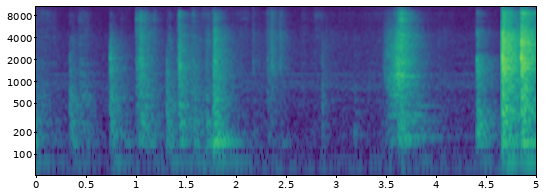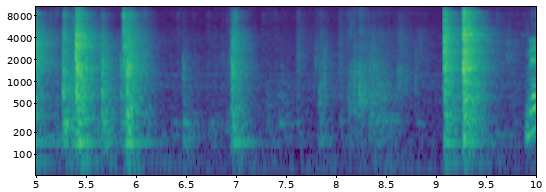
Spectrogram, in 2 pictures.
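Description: Steel plasma-table slats clanking and scraping as they are set back into the slotted supports of a Langmuir Systems Crossfire Pro table, turned so the ruined edge is down. The knocks are irregular, with the loudest cluster of clanks near the middle.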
